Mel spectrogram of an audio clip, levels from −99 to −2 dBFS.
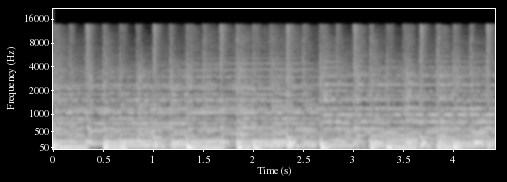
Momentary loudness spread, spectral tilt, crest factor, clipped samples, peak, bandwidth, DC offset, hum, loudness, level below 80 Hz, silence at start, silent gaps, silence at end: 2 LU; -5.5 dB/octave; 14 dB; under 0.1%; -2 dBFS; 14.5 kHz; under 0.1%; none; -16 LUFS; -20 dBFS; 0 s; none; 0 s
